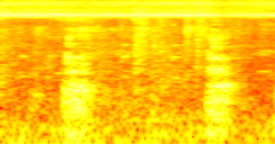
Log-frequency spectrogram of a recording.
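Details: Farm pigs, a sow with her remaining piglets after a litter of twelve lost seven: a pair of brief, harsh grunts about one second apart, with a faint softer sound between and constant hiss behind.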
